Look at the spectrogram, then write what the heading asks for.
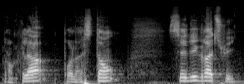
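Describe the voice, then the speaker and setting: Informal man giving a software walkthrough. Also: a little high, expressive, unhurried. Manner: informal, chatty, step-by-step explaining. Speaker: software tutorial presenter. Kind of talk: casual screen-capture software tutorial. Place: voice-over recorded at a computer during screen capture.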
